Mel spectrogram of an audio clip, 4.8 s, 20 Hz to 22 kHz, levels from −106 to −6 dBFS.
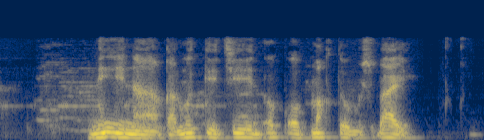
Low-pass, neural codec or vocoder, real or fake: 7.2 kHz; codec, 16 kHz, 8 kbps, FunCodec, trained on Chinese and English, 25 frames a second; fake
